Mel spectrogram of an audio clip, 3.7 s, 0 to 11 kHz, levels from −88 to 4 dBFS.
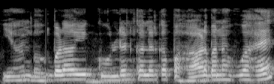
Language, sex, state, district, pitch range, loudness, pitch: Hindi, male, Andhra Pradesh, Visakhapatnam, 160-185 Hz, -17 LUFS, 180 Hz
